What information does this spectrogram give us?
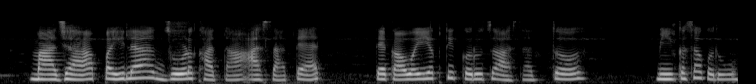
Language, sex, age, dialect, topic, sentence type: Marathi, female, 18-24, Southern Konkan, banking, question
